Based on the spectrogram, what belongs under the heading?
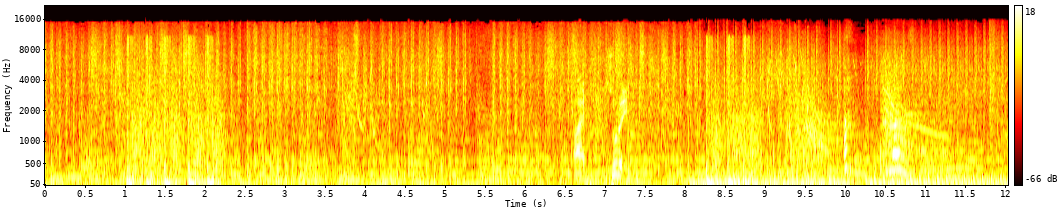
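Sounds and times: background music: 0:00.0 - 0:12.0
rapid automatic gunfire: 0:00.0 - 0:12.0.

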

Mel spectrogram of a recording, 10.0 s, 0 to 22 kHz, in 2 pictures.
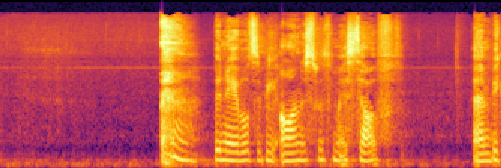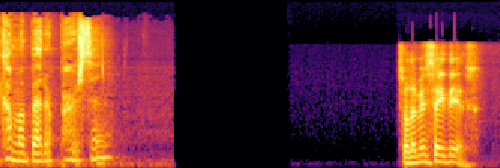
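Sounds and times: woman clearing her throat: 0:01.6 - 0:02.1.

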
